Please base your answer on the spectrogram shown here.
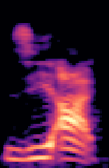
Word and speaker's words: zi: So what you do is put your hand on your throat and start feeling the vibration going through your vocal cords, okay? Z, the kids, z, z, z, z. There you go. Now you're pronouncing zi.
